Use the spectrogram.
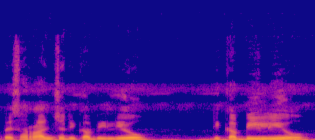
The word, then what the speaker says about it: de Cabileo: Decabillyo kasi nalilito talaga ako eh. Kasi sasabihin kong deabillo e ang basa nila dekabiliw ang pronunciation nila.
